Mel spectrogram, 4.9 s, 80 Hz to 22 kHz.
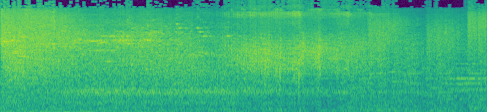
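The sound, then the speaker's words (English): A loud, sustained wash of crashing and shattering glass as a mirror is smashed, mixed with a deep rumbling roar, continuing steadily for several seconds with no voices. “When she smashes the mirror, it's like they run through a demo reel of every unfinished CGI effect that just wasn't quite ready yet for a low-budget movie in 1992.”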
